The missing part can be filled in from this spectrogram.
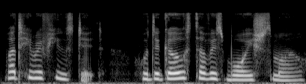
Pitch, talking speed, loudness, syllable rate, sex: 240 Hz, 215 wpm, -17 LUFS, 5.3 syllables/s, female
